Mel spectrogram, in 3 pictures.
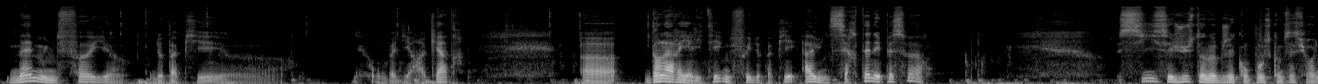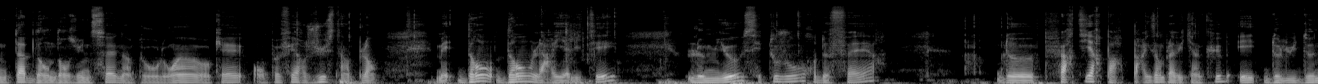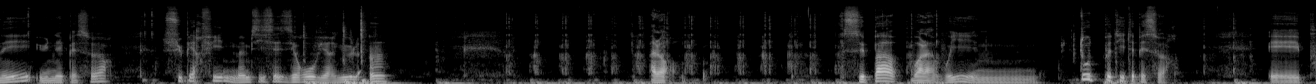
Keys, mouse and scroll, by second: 1.4-2.0 alt+drag, 3.0-3.9 drag, 4.3-5.4 alt+drag, 5.7-6.4 alt+middle drag, 16.6-17.2 alt+middle drag, 19.2 click, 20.9 click, 22.8 middle click, 23.1 middle click, 23.4 middle click, 24.7-26.6 drag, 27.7 click, 31.2 middle drag, 31.2-34.1 scroll up 18, 31.6 middle click, 31.8 middle click, 32.1 middle click, 34.2 middle drag, 34.8 middle click, 35.0 middle click, 35.3 middle click, 35.6 middle click, 38.3 middle click, 38.6 middle click.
